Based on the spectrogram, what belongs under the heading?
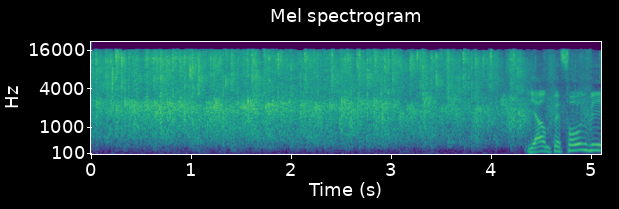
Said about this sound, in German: Ich schlage vor, wir machen einen großen Applaus für meine Gäste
